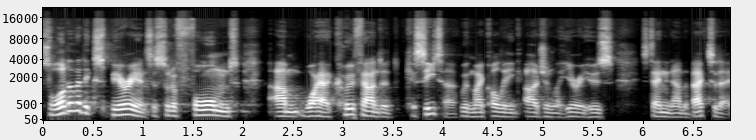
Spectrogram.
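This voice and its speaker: Speaking very fast with an Australian accent, a man uses a medium pitch and ordinary pitch variation. His tone is bright and sharp, the sound dry and close with no echo, and the recording very clean with a silent background. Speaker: business co-founder. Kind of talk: presentation.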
